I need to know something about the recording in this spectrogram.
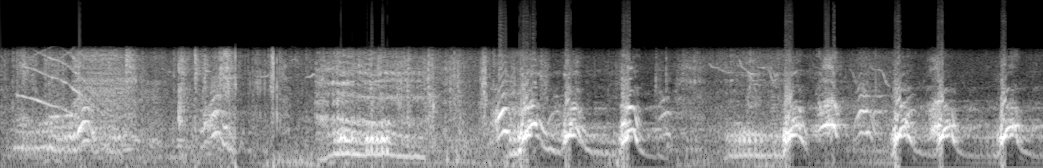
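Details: Pet dogs, including a Chihuahua and a Rottweiler, playing their daily game with the neighbour's dogs. Rough growling and mixed noise come first, then sharp yappy barks repeat about every half second in the last four seconds. Music plays faintly.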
